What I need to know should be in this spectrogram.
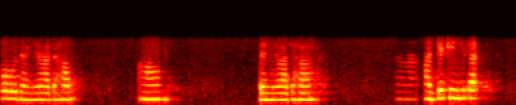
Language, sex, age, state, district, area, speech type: Sanskrit, female, 18-30, Kerala, Thrissur, urban, conversation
